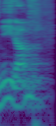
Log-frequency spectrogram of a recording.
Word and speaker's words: Gnetum: You don't pronounce the G, and it is from one of the very few scientific words that comes from a non-English language.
